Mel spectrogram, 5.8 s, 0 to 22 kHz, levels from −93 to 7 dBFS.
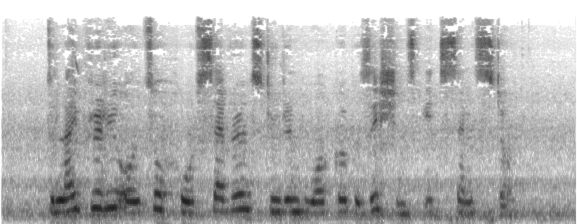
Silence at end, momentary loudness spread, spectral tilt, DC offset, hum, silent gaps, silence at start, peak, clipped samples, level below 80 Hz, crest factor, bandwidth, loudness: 0 s; 8 LU; -3.5 dB/octave; under 0.1%; none; none; 0.05 s; -2 dBFS; under 0.1%; -52 dBFS; 14 dB; 16 kHz; -16 LUFS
